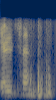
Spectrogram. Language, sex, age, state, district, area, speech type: Kannada, male, 30-45, Karnataka, Raichur, rural, conversation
